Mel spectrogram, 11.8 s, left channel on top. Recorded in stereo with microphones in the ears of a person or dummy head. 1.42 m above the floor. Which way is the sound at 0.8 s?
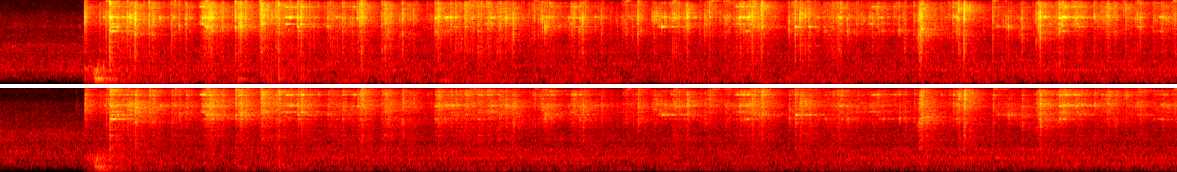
55° left (ahead or behind).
